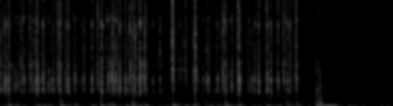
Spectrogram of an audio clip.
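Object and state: Plastic mechanical keyboard.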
